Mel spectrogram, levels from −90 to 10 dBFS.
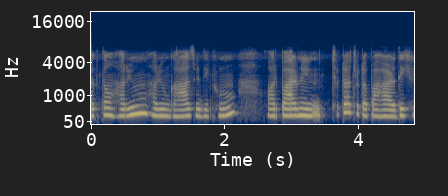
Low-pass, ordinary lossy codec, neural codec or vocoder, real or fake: none; none; none; real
